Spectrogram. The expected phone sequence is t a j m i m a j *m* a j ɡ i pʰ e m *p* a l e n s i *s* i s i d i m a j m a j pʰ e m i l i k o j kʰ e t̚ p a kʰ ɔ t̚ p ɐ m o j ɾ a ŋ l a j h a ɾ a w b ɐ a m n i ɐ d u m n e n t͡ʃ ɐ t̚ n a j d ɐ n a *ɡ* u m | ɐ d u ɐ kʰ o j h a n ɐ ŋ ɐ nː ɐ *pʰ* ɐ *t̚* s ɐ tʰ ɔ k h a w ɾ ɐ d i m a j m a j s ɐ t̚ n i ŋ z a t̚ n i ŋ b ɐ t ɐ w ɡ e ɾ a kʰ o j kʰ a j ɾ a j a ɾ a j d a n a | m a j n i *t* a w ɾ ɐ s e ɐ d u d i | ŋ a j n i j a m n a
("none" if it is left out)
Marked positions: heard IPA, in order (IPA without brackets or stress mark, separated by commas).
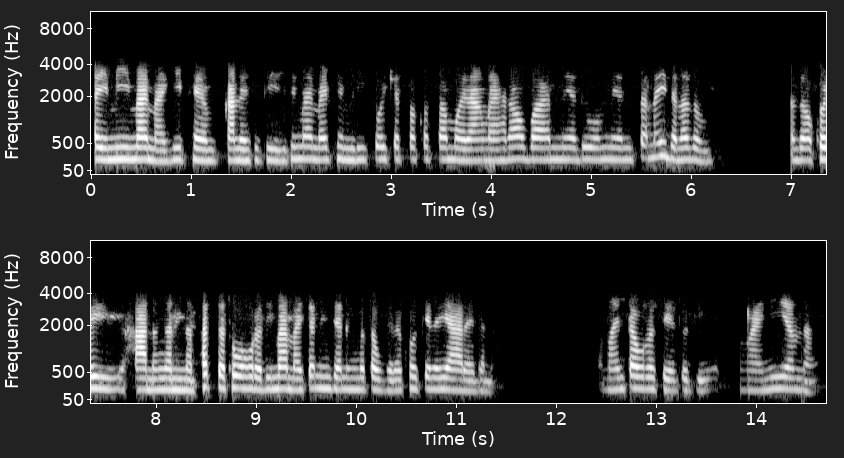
m, k, t, d, pʰ, t̚, t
